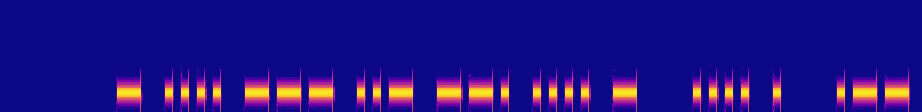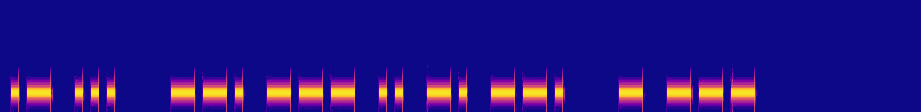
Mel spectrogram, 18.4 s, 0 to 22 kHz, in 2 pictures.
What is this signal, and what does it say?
Morse code, heard as a keyed tone, about 15 wpm, 700 Hz. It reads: THOUGHT HE WAS GOING TO
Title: Sets of 5 Words Encore2 15wpm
